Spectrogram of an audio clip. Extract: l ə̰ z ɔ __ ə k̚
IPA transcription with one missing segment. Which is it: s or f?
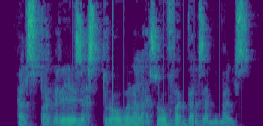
f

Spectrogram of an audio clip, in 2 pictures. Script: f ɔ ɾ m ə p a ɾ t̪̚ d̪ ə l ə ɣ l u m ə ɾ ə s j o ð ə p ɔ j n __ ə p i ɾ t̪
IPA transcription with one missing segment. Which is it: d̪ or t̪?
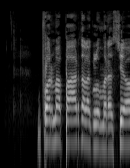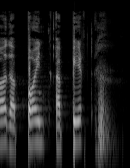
t̪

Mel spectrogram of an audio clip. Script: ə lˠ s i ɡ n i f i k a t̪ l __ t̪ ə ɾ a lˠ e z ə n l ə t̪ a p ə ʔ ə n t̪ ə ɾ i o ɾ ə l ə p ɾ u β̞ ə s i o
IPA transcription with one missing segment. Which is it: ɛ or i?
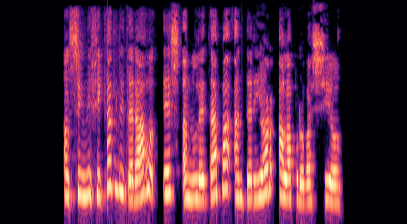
i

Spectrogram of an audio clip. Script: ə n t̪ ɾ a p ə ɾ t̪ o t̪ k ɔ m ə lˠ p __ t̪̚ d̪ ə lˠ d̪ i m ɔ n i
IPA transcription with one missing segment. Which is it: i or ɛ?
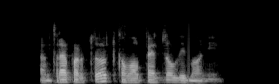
ɛ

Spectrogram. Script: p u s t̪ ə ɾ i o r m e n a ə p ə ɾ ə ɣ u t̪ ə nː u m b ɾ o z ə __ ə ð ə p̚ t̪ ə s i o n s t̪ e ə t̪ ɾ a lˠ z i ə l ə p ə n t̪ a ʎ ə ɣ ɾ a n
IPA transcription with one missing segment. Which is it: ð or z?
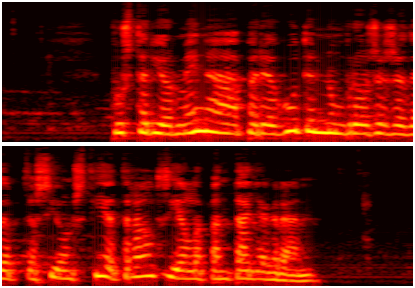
z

